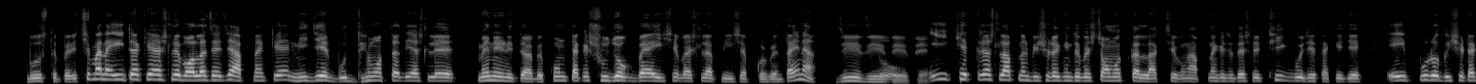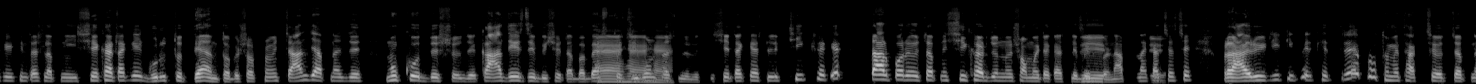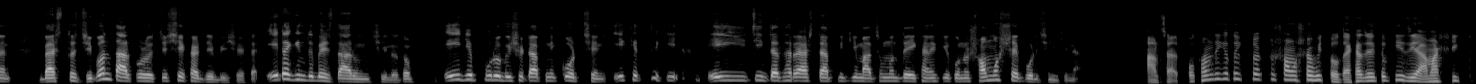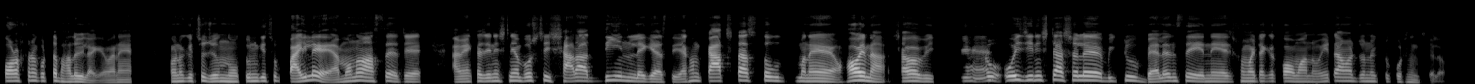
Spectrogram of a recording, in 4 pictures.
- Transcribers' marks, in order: in English: "priority tip"; tapping
- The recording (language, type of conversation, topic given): Bengali, podcast, ব্যস্ত জীবনে আপনি শেখার জন্য সময় কীভাবে বের করেন?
